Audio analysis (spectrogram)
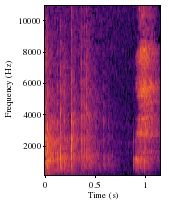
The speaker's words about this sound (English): Why am I still rolling this dice? Yeah. Don't worry about it. Yeah, I got it. Natural 20.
